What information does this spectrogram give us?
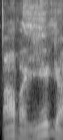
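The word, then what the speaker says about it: Baba Yaga: the ones I'm like Baba yiga I never heard it pronounce that way and I realize oh okay that's more legit okay that's the Russian Slavic okay I get you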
